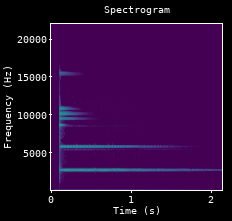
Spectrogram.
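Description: A single high bell chime, struck once and left to ring, fading away over about two seconds.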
